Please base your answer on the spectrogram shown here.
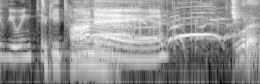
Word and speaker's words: Tiki Taane: was perfect timing and pronunciation on the name, by the way. I really enjoyed that. Thank you. It's Tiki Taane, so well done.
